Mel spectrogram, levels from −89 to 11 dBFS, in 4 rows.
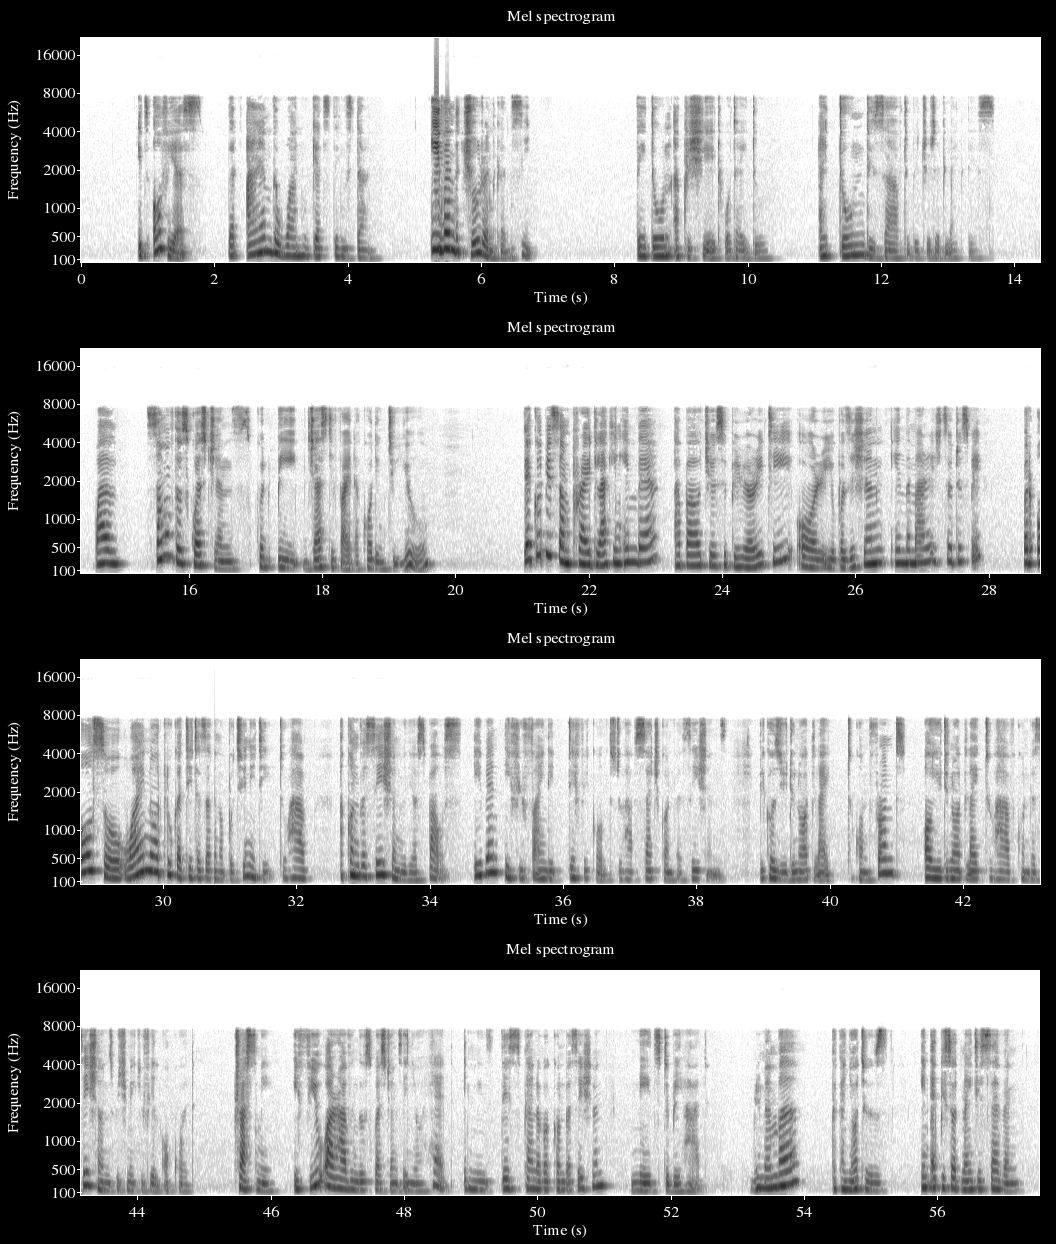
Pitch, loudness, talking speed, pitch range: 165 Hz, -20 LUFS, 140 wpm, 140-215 Hz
